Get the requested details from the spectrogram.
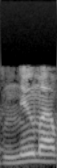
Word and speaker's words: pneuma: That word you can see at the root, the word pneuma with a silent P, that's a Greek word for spirit or wind or breath.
